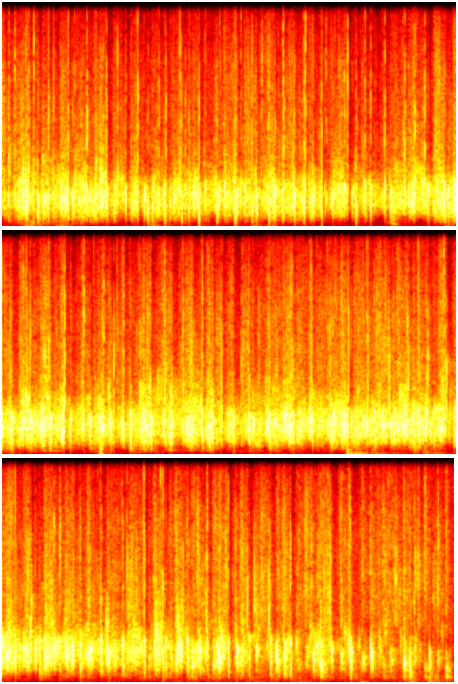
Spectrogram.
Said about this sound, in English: So can we please give a round of applause to the people that have traveled so far to be here today?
